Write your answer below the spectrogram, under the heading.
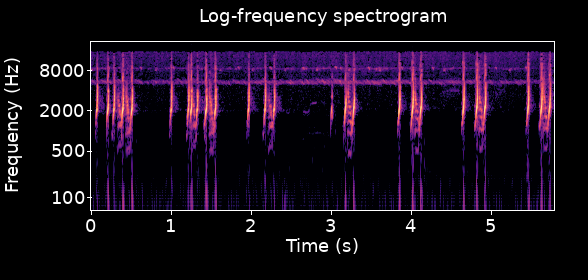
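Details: Calling female common quail, the batair used in quail hunting; quick clipped notes grouped in threes and twos, repeated roughly every second, against a faint continuous high-pitched hum.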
